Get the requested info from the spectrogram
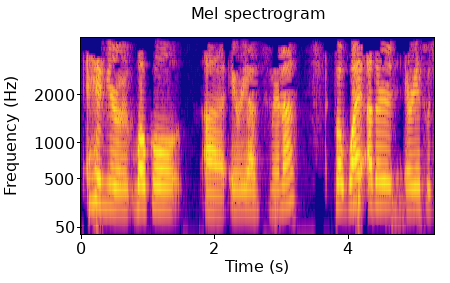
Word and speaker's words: Smyrna: We're obviously going to get you found in your local area of Smyrna. Am I pronouncing that right? Smyrna? – Don't overthink it. Smyrna. – Smyrna. Okay. – Pronounce it like it has a U instead of a Y.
